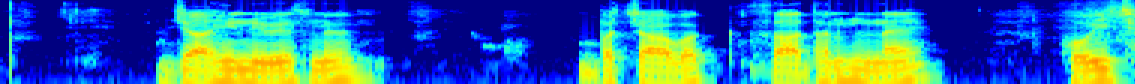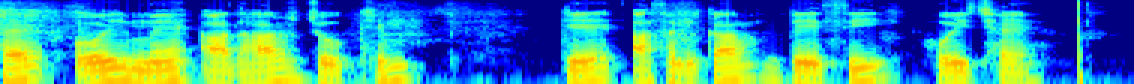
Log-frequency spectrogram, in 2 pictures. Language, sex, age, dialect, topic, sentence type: Maithili, male, 18-24, Eastern / Thethi, banking, statement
